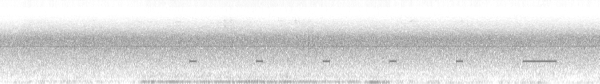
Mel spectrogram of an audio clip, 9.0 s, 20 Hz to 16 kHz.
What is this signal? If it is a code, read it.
Radio time signal (six pips, as the Greenwich Time Signal), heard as pips, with radio static, a steady whistle near 2260 Hz and the noise of a park.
